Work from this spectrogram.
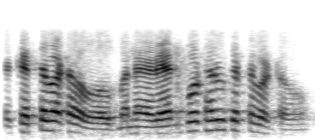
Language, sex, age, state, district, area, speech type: Odia, male, 45-60, Odisha, Dhenkanal, rural, conversation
